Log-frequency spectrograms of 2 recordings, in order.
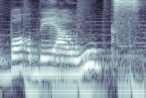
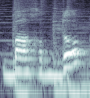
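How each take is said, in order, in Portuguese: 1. As letras da terminação são pronunciadas separadamente. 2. A terminação é um único som de O. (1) "eu nunca falo Bordeaux" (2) "E, A, U, som de O"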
